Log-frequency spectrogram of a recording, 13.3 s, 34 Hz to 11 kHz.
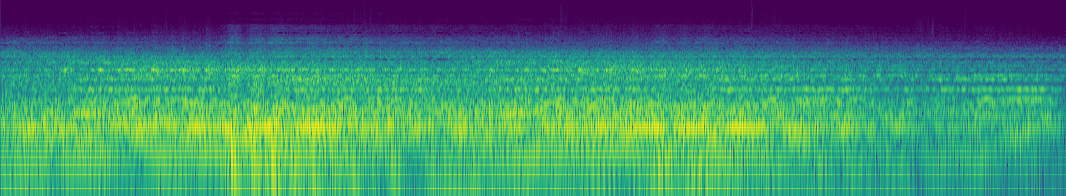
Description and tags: Vibrant pads and drones in this ambient texture.Ambient texture. 90 bpm 4/4. Duration: 5 bars.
